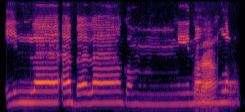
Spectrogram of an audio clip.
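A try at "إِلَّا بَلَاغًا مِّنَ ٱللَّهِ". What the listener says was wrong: La enggak panjang Bu. La enggak panjang. La enggak panjang. Ulang.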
